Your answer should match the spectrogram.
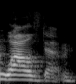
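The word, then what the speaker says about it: W.I.L.S.D.M.: DM stand for um wdom that's how you pronounce this wdom okay all right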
